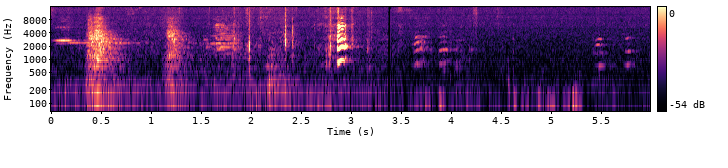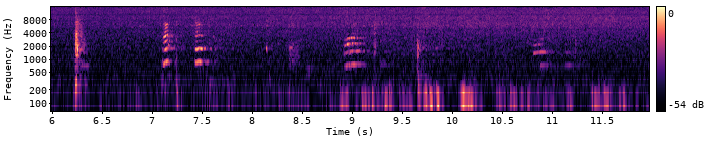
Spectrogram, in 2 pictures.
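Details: Two stray tabby cats in a residential neighbourhood in Japan, welcoming a person they have grown attached to; soft harmonic meows repeat through the middle, with footsteps and handling noises at the start.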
